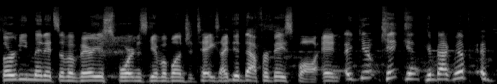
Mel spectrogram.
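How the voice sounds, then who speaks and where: A man giving quick, jokey football takes in casual live chat. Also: high-pitched, expressive. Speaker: football analyst.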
